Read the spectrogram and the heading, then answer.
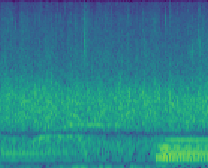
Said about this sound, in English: If you love Pastor Justin Gleason, please clap your hands, give him honor tonight.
